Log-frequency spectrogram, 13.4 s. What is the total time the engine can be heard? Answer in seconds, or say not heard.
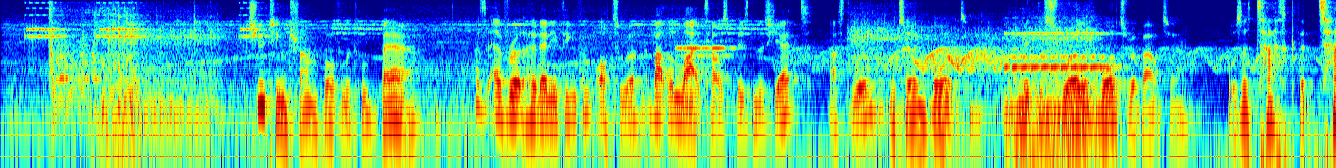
4 s.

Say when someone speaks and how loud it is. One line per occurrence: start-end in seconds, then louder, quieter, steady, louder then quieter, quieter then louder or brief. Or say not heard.
2.5-13.3 steady.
